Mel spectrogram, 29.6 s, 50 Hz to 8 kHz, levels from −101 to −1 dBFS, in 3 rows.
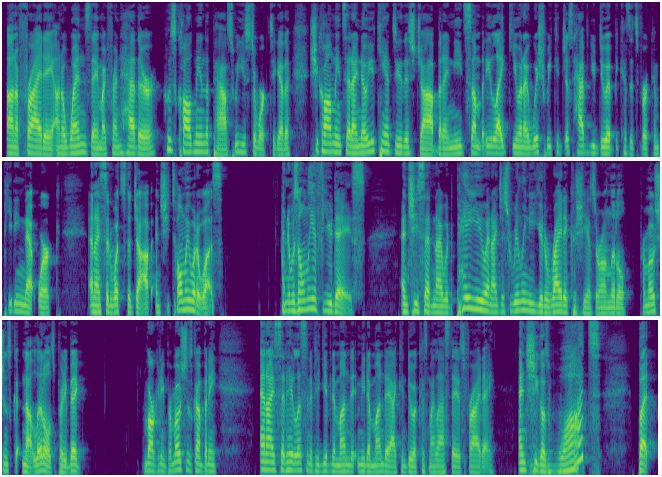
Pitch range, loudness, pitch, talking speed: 120-150 Hz, -19 LUFS, 130 Hz, 275 wpm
